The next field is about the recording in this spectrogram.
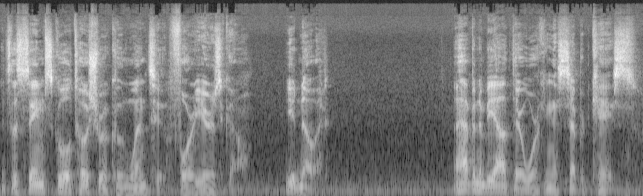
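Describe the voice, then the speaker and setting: A man's voice: low-pitched, lively intonation, normal speed, fairly bright tone, a little hiss or hum. A man playing a cool, dry-witted private detective in a video game, speaking with composed, questioning delivery. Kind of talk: English video game dub acting.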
